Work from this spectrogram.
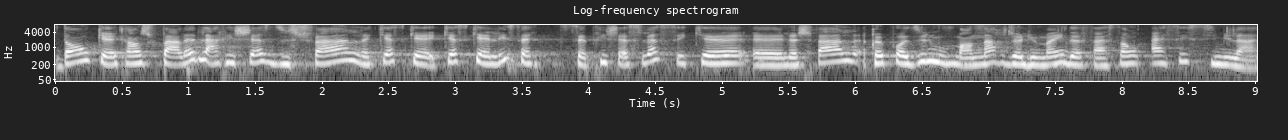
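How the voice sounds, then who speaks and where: A woman with a Quebec accent and a fairly high voice speaks at a fairly quick pace with ordinary pitch variation over noticeable background noise. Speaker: occupational therapist and researcher. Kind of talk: conference talk. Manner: hesitant, many fillers.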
